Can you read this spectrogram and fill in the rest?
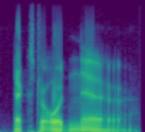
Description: (ĕkstrə-ôrdn-âr, -dē-nâr)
